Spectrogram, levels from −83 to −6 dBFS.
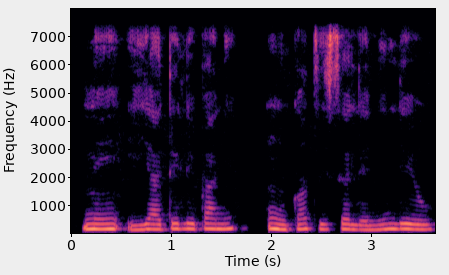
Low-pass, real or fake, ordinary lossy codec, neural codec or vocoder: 7.2 kHz; real; none; none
